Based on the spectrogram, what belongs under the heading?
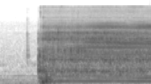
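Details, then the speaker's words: Homemade belt grinder motor after disassembly and bearing work, first live test: switches on and settles into a steady, even whir with clean hum and no rumble or grinding; bearing noise gone. "Il n'y a plus de bruit de roulement."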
